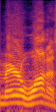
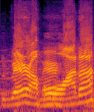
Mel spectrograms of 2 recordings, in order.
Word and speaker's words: marijuana: Marijuana? Marijuana. Marijuana. Because the J's for Americans back then, they didn't know the J made the huh sound.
